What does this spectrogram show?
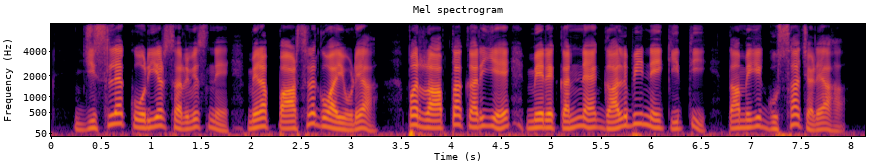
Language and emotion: Dogri, angry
